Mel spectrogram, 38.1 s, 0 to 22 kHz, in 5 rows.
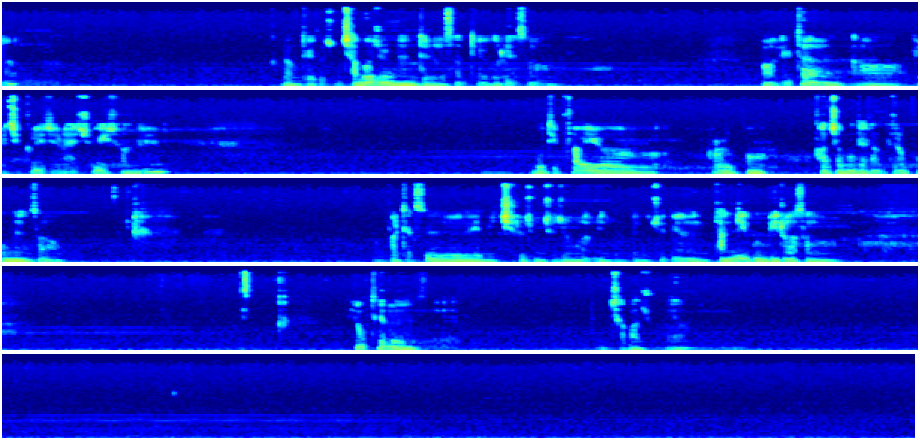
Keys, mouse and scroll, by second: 1.4 1, 2.2 right click, 3.7 b, 7.1 right click, 9.0 b, 12.1 click, 12.5 right click, 14.3 b, 16.9 right click, 18.5 b, 23.7 right click, 24.9 b, 25.9-27.7 middle drag, 26.6 ctrl+z, 27.7 right click, 28.1 ctrl+z, 30.9 KP_1, 33.1 z, 33.6-35.0 right drag, 35.0 b, 37.0 right click, 37.5 ctrl+z.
